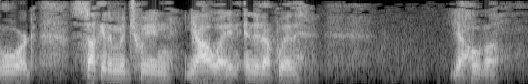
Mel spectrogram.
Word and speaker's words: Yahweh: As a general rule, pretty much everybody says, okay, Jehovah, yeah, that's not it. It is Yahweh, or something very close to the pronunciation, Yahweh.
